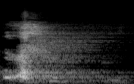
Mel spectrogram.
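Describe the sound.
A single sneeze bursts out sharply, then trails off into a breathy, fading tail, with no talk around it.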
